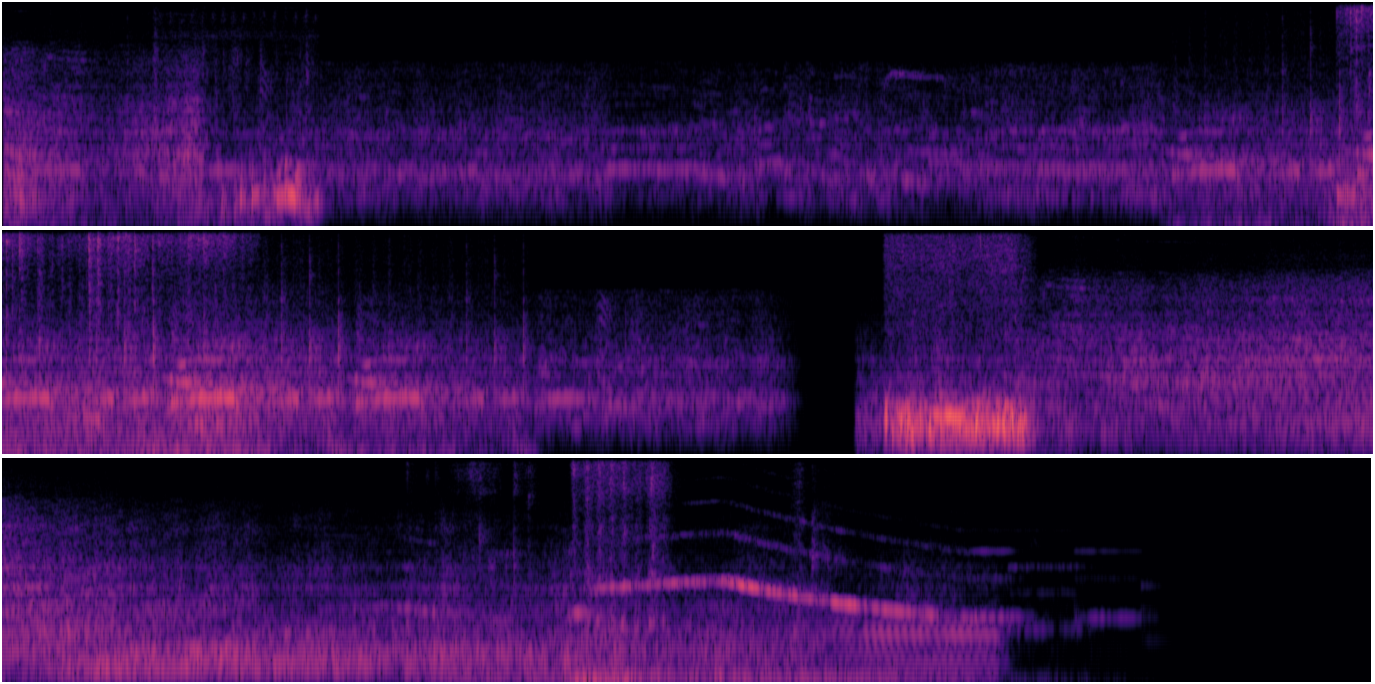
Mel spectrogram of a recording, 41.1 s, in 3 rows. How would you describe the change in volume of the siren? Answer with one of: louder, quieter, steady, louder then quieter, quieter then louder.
louder then quieter.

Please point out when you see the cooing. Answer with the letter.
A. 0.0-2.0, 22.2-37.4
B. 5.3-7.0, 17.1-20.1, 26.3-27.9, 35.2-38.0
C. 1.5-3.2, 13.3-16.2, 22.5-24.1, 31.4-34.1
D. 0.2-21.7
C.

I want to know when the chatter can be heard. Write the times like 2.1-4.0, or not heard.
0.2-21.7.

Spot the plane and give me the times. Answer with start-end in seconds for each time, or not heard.
0.0-2.0, 22.2-37.4.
